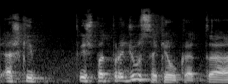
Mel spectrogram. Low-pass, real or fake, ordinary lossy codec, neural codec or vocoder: 14.4 kHz; fake; MP3, 64 kbps; vocoder, 44.1 kHz, 128 mel bands, Pupu-Vocoder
